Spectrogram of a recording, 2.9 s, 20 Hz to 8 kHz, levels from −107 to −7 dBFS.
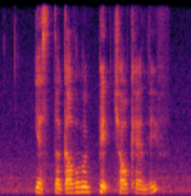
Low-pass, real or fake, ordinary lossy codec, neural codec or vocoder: none; real; none; none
